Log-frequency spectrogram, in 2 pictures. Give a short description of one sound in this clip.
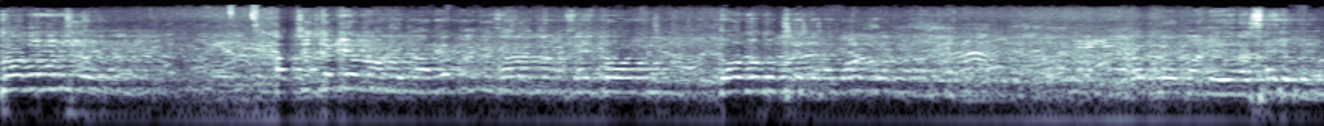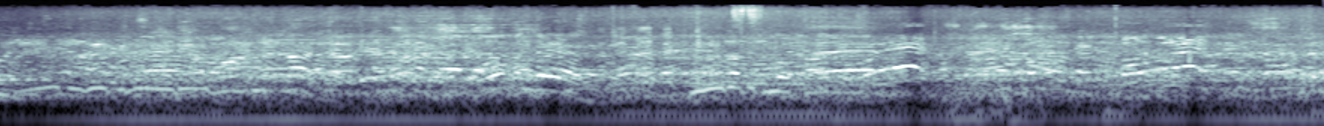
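A large crowd of men murmurs and talks all around.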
